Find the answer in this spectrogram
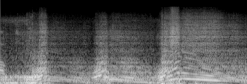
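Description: Kawasaki Ninja 1000's inline-four revved while standing through an Austin Racing aftermarket exhaust: three quick throttle blips, the pitch jumping up and falling back each time.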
